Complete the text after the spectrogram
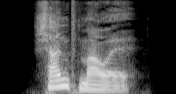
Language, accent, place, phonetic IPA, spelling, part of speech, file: German, Germany, Berlin, [ˈʃantˌmaʊ̯l], Schandmaul, noun, De-Schandmaul.ogg
- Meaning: 1. a malicious mouth / tongue, one that utters scandalous talk 2. a malicious, badmouthing character, a snot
